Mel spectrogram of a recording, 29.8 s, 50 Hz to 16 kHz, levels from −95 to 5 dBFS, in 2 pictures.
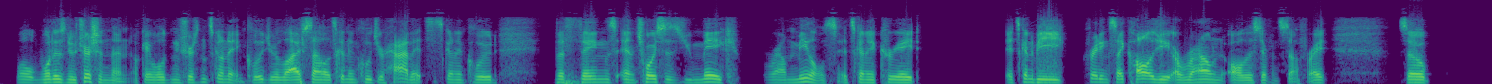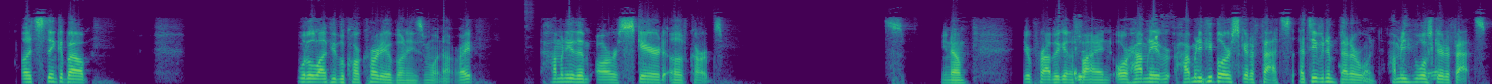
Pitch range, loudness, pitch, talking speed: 115-140 Hz, -23 LUFS, 125 Hz, 200 wpm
